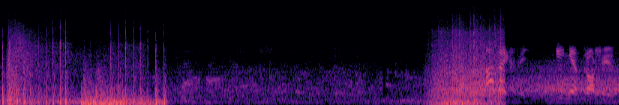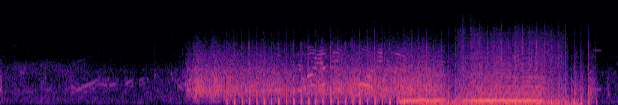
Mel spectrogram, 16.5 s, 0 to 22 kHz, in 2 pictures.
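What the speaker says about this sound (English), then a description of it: "freaking gun on that thing is crazy. It's a bit too much even for a Thunderbolt" Rapid bursts from an A-10 Thunderbolt's cannon in a Wargame battle, loud roaring volleys at the start, middle and end with quieter battlefield rumble between, ending with a sustained heavy burst.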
